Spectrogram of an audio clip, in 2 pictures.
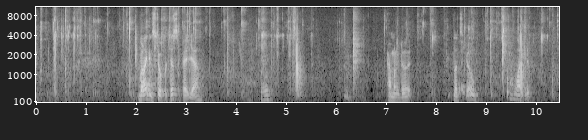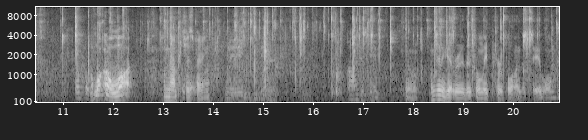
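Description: Poker chips click and clatter together.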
